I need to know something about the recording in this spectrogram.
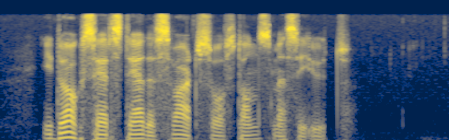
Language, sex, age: Norwegian, male, 29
